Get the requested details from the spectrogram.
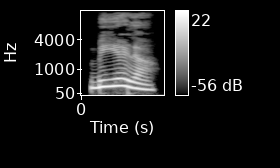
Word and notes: ಬಾಯಳಿ: bāyaḷi

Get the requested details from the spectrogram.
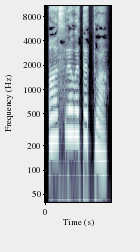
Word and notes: ಆಸ್ರವತತ್ವ: kannada

